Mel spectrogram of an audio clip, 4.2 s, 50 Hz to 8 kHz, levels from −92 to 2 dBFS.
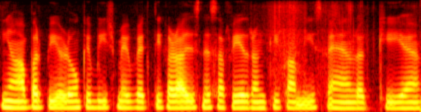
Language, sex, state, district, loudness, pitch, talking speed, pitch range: Hindi, female, Chhattisgarh, Bastar, -17 LUFS, 165 Hz, 255 wpm, 160-175 Hz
